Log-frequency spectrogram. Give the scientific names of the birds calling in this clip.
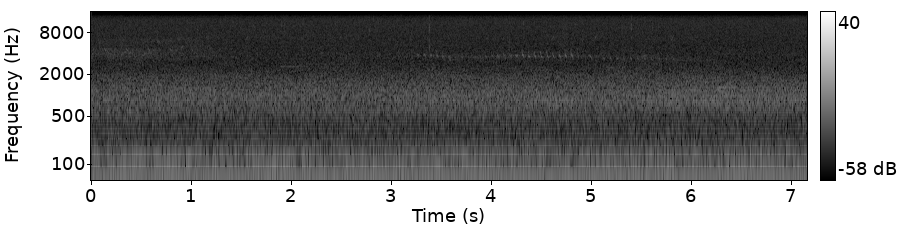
unidentified bird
